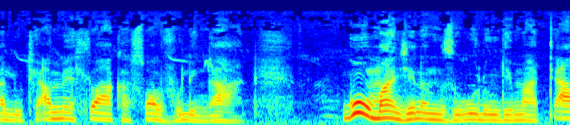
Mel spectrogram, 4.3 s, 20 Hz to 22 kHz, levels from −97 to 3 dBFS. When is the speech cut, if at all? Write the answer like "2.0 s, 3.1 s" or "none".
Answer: none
